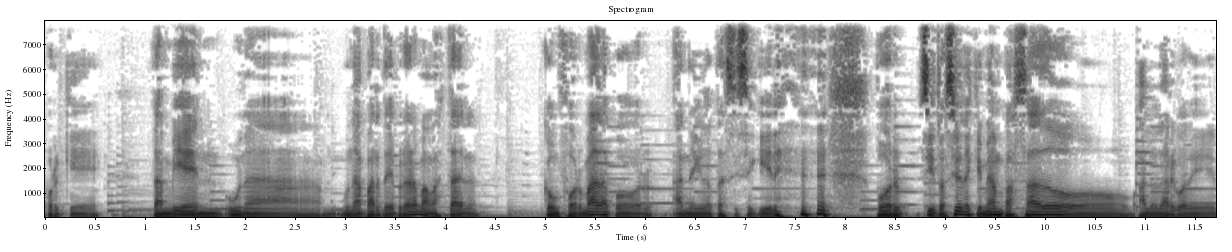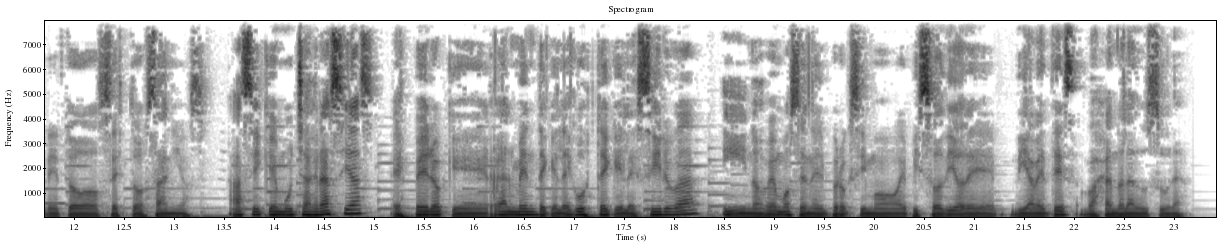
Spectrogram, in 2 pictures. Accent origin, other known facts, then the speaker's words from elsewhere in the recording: Olavarría, Buenos Aires Province, Argentina; soy de Olavarría, Argentina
